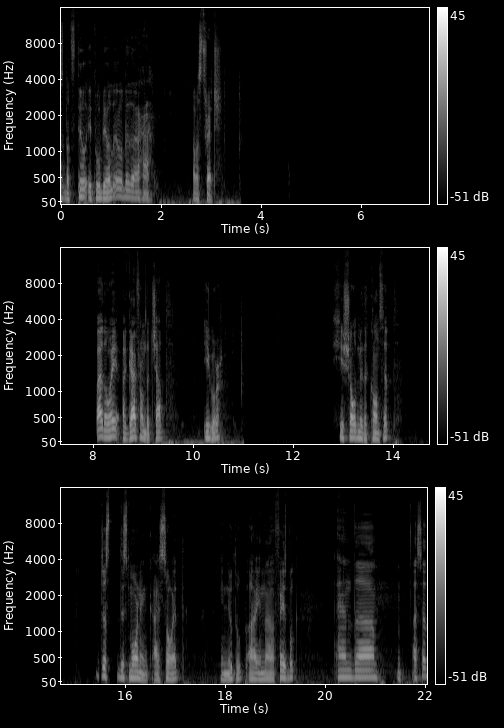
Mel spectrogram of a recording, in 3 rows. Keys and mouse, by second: 3.0-4.0 typing, 10.8-11.9 typing.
